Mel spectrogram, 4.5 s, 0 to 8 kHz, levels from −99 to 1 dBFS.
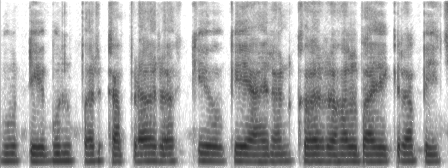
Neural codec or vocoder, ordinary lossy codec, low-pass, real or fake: codec, 16 kHz, 4 kbps, FreqCodec, smaller model; none; none; fake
